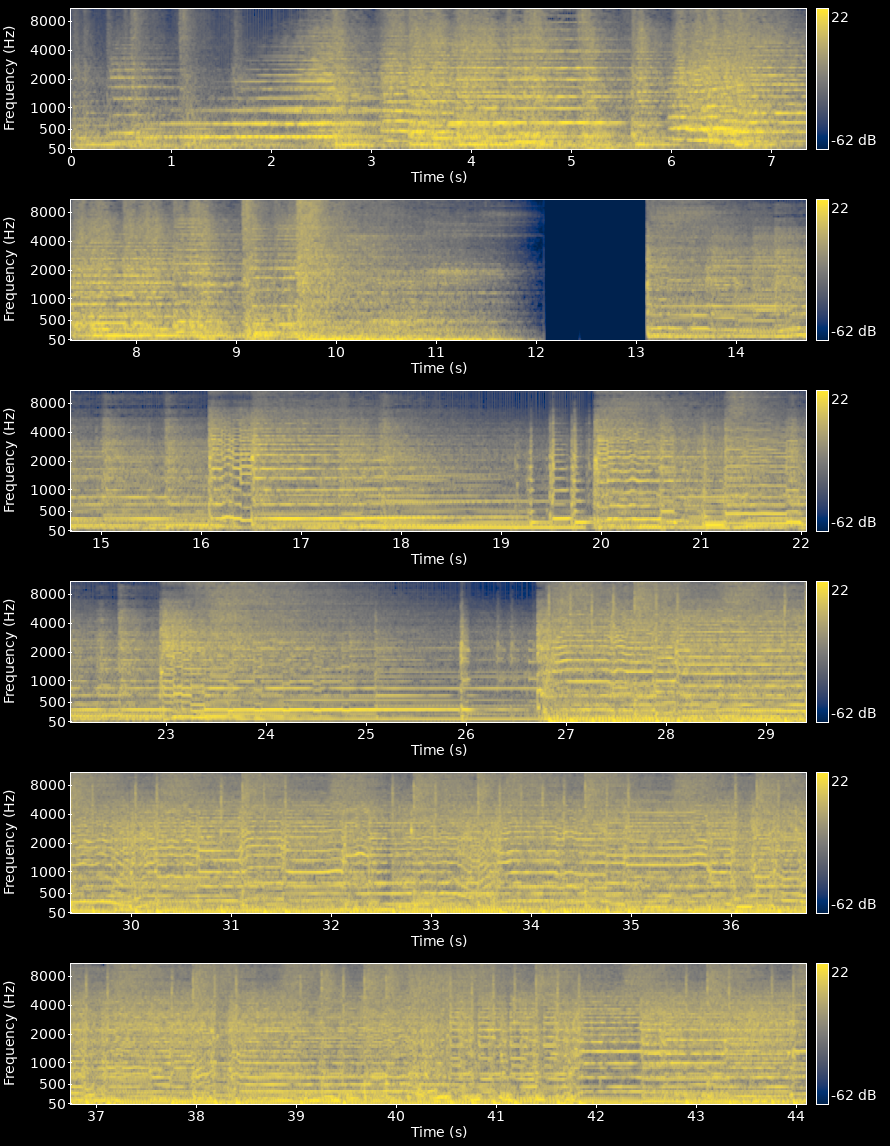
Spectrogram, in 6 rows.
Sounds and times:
Electric guitar: 0.0 - 9.8, 13.1 - 44.1.

